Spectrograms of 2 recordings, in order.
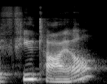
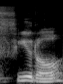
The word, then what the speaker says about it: futile: So they say futile for the British version and feudal for the American version.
